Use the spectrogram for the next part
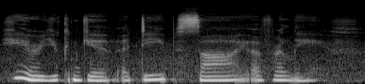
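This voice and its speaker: A woman with a very dark, mellow voice leads a slow guided meditation. She speaks softly and breathily, close to a whisper, with a gravelly creak at the edges. Her phrases are soothing and spaced by long pauses, over faint ocean waves. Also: medium pitch, steady tone, slight background noise. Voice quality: soft, breathy, often near a whisper.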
